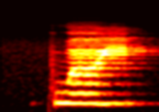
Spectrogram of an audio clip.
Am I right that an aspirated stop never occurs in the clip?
yes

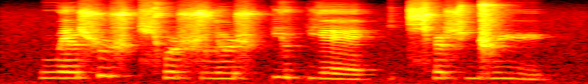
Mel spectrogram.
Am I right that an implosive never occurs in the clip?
yes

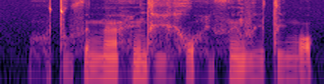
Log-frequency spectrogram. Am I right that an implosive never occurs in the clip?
yes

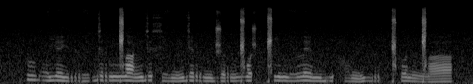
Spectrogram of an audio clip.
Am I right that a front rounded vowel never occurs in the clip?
yes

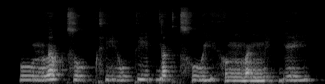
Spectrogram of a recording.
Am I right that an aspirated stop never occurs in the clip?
no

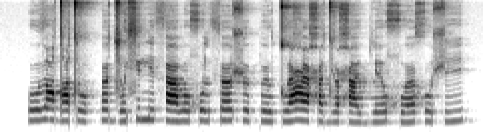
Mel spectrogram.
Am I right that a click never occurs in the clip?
yes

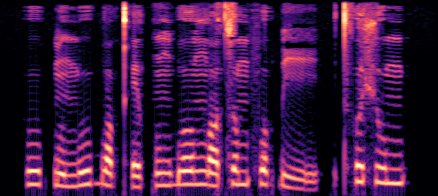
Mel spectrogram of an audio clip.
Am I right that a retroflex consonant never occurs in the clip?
yes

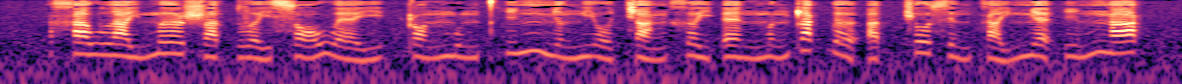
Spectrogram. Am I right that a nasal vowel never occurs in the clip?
yes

